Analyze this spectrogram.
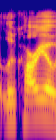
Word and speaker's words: Lucario: my early commentary days when I did not understand that the sea was a hard C and not a soft C uh so Lucario in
